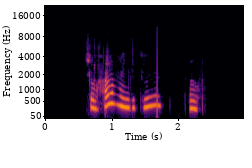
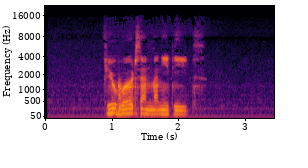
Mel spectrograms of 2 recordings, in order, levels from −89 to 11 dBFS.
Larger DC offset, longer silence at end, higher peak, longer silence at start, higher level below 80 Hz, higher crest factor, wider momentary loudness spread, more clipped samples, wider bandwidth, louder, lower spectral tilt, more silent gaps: neither; second, 0.7 s vs 1.1 s; about the same, -4 dBFS vs -2 dBFS; second, 0.65 s vs 0.9 s; second, -72 dBFS vs -46 dBFS; about the same, 20 dB vs 18 dB; second, 13 LU vs 16 LU; neither; second, 5.8 kHz vs 15 kHz; second, -23 LUFS vs -16 LUFS; first, -6.5 dB/octave vs -5 dB/octave; first, 1.78-2.08 s vs none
